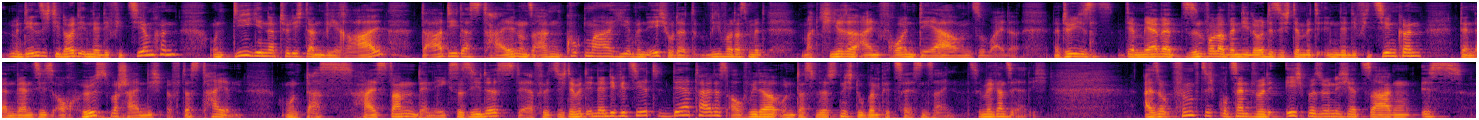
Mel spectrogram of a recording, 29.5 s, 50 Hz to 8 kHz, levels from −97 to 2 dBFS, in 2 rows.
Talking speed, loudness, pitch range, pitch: 195 wpm, -25 LUFS, 110-145 Hz, 125 Hz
